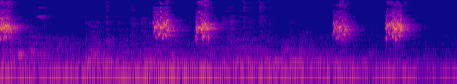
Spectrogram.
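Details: Lovebird calling indoors: five harsh, buzzy squawks spread over about four seconds, the first at the start and the rest in pairs, with a faint low hum underneath.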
